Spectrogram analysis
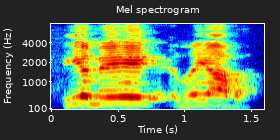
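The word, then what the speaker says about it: Iamaleava: No, here's how you say his name. I have it written down here phonetically. Iame Leava.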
